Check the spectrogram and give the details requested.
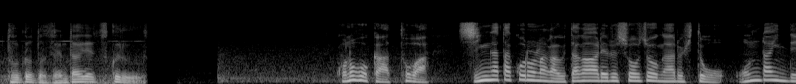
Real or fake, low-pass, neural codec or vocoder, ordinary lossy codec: real; 7.2 kHz; none; none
